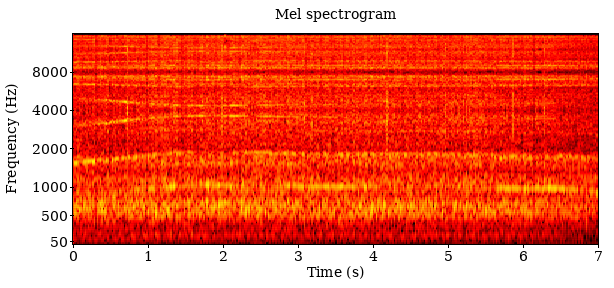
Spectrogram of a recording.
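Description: Pan Am Railways diesel-electric locomotive engine running steadily, with a high whine above it that rises slightly in pitch about a second in.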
